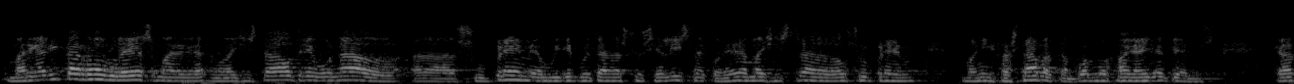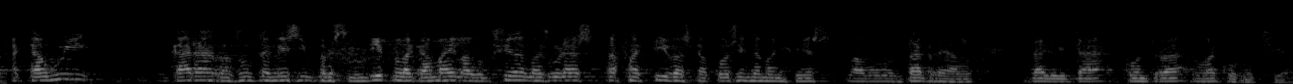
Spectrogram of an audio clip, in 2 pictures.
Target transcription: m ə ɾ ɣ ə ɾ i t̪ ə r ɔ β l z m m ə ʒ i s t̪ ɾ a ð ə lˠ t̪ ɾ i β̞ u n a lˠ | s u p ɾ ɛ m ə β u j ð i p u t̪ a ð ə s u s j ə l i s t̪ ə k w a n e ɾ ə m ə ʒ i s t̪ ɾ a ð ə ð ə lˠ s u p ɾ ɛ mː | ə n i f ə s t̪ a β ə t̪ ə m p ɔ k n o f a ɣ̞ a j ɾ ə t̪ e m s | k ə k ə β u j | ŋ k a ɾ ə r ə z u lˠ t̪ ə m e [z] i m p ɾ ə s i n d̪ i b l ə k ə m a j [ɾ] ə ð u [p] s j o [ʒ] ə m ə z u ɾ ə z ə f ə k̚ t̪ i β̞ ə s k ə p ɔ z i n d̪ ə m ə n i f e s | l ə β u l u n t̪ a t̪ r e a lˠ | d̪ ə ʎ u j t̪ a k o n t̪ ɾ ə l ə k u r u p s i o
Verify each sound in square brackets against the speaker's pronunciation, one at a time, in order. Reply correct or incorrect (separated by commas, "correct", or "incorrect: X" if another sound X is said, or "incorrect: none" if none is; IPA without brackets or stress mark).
correct, incorrect: l, correct, incorrect: ð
